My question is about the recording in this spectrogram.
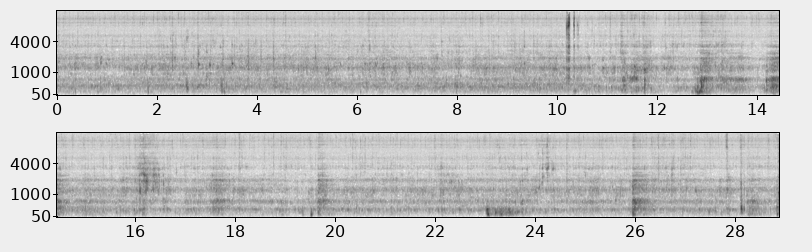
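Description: Water heard through a camera held underwater: a steady wash of water noise with a faint hum, broken from about ten seconds in by several short, louder splashing, bubbling bursts.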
